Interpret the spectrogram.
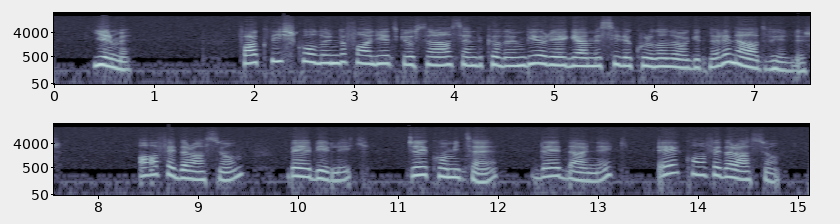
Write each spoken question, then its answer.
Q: Farklı iş kollarında faaliyet gösteren sendikaların bir araya gelmesiyle kurulan örgütlere ne ad verilir?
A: Yanıt E. Konfederasyon.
